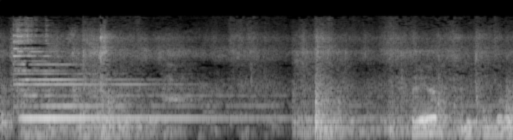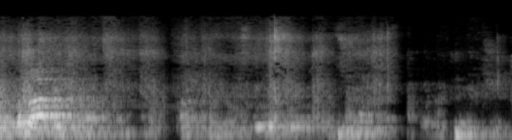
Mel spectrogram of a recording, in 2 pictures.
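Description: An electronic round-timer beep: one steady tone starting suddenly, held about three seconds and fading out. People's voices in the gym follow it.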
